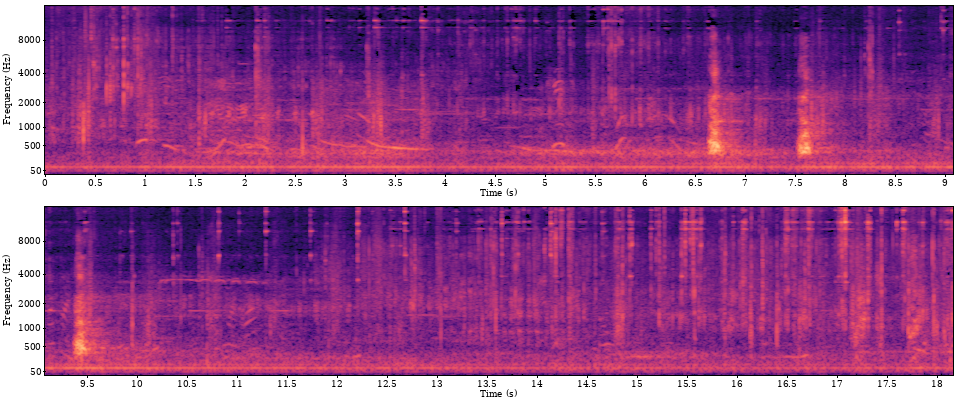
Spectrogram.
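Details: At a dog park, a pit bull mix with rare colors gives three clipped barks spaced a second or two apart in the middle, among ongoing human speech and a low steady hum.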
